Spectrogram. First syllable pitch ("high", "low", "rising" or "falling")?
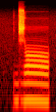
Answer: low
